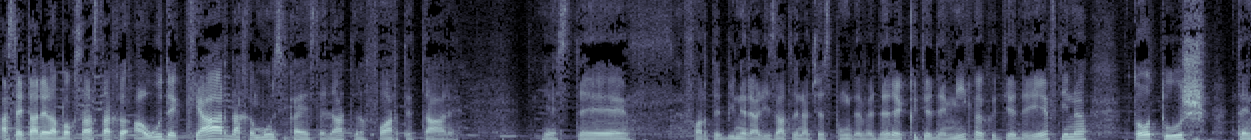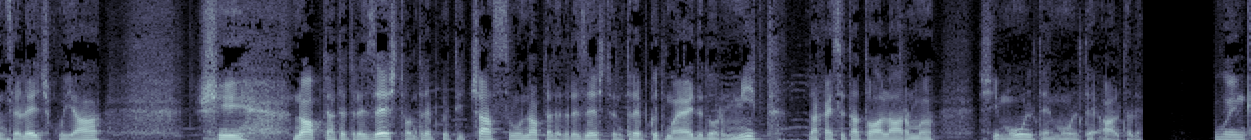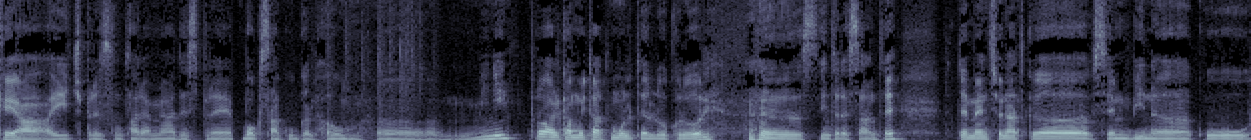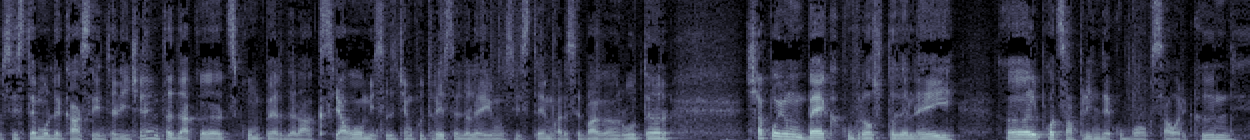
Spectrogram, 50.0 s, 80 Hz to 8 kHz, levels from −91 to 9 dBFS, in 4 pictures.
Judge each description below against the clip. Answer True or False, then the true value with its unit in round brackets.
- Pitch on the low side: True (105 Hz)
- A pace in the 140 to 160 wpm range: True (150 wpm)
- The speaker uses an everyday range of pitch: True (4.2 semitones)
